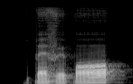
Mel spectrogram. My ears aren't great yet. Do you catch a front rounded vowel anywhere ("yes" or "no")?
yes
